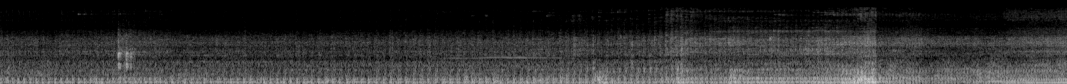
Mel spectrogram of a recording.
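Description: Off-road vehicle engine running under throttle while riding across sand, with a steady fast pulse and a brief louder surge near the end.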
